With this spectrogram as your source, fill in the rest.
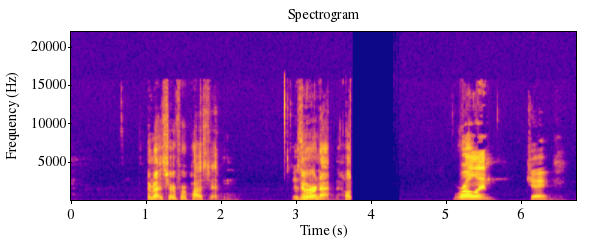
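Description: A man speaks calmly close by in short phrases.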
